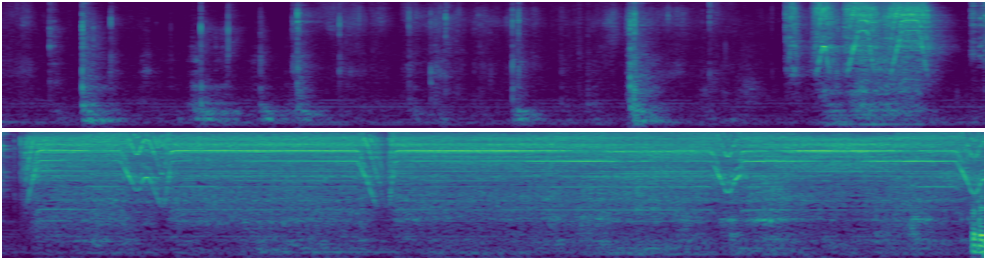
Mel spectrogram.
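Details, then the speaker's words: Intramedullary reaming of the tibial canal for an Expert-type tibial nail, soft tissues protected; scattered clicks then loud steady high-pitched power reamer whine; nail diameter set one size below reaming. "protegemos la parte tendinosa y empezamos el rimado intramedular Recuerden que el diámetro del cl lo determina el rimado intramedular"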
